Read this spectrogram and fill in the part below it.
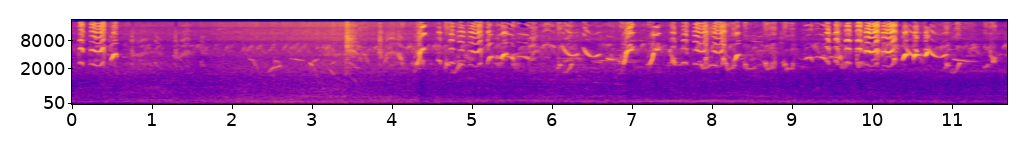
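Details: Oriental magpie-robin singing a lure song meant to provoke rival birds into angry, tail-spreading responses; a dense run of sharp whistles, rising and falling slurs and rapid trills fills the clip over a low background hum.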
